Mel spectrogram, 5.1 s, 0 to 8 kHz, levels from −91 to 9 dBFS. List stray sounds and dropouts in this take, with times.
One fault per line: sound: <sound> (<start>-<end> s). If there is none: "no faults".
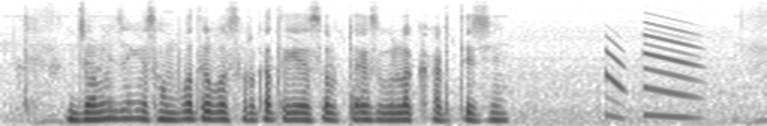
sound: chirp (4.0-4.7 s)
